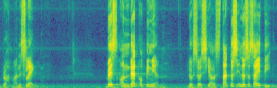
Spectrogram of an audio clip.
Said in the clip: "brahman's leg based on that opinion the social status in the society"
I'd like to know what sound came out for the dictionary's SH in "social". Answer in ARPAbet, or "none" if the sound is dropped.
S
